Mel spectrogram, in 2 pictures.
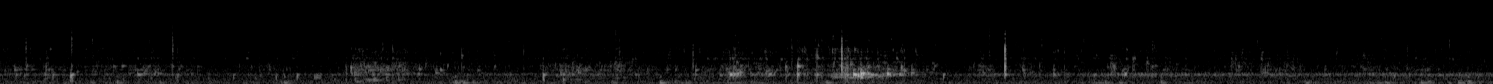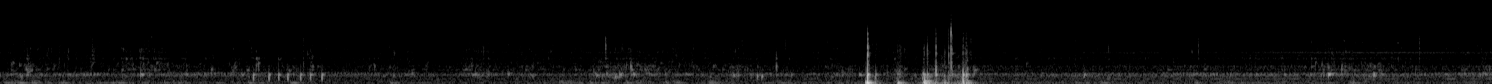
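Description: Underwater sound picked up by a snorkeler's camera: muffled water noise with a steady hum and scattered small clicks. A few loud, sharp knocks come close together about four-fifths of the way through.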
